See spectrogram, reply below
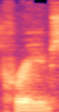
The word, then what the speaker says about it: Crabe: The cinematographer shooting it, James Crabe, or Crabbe, I think it's just pronounced Crabe, C-R-A-B-E.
